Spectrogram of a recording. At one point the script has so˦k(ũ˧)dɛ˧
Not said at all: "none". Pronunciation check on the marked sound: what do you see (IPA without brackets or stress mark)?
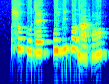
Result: u˧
